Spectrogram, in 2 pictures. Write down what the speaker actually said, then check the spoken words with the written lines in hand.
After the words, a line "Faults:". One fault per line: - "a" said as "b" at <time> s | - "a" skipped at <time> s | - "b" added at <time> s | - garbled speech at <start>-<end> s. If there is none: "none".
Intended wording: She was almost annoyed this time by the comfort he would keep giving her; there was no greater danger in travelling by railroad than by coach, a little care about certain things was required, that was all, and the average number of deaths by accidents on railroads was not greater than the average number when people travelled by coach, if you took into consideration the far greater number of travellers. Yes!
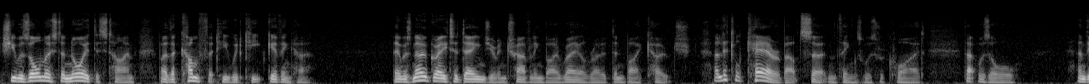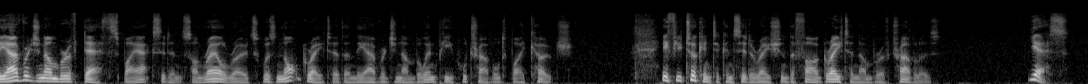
She was almost annoyed this time by the comfort he would keep giving her; there was no greater danger in travelling by railroad than by coach, a little care about certain things was required, that was all, and the average number of deaths by accidents on railroads was not greater than the average number when people travelled by coach, if you took into consideration the far greater number of travellers. Yes!
Faults:
none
